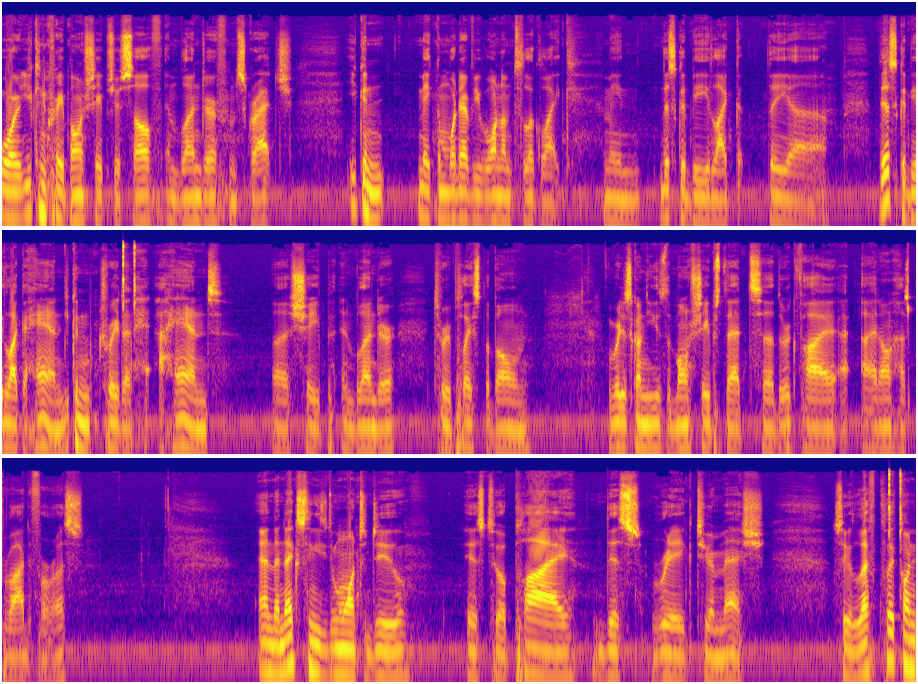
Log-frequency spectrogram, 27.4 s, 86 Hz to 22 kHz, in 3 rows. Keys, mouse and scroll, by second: 2.9-3.2 scroll up 2, 3.5-4.1 scroll down 3, 5.9 scroll up 1, 7.2-9.1 middle drag, 9.1 scroll up 2, 10.4-11.9 drag, 11.9 scroll up 2, 13.3 scroll down 1, 14.6-14.9 scroll down 2, 15.1-18.0 middle drag, 21.2 KP_1, 22.0-22.5 scroll up 2, 27.2 click.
